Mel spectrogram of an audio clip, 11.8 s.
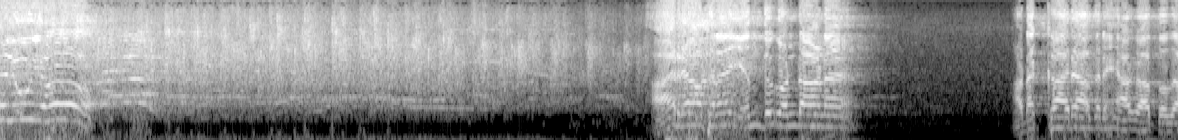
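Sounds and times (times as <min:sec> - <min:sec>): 
church congregation clapping in praise of God: 0:00.0 - 0:07.6
speech: 0:07.8 - 0:08.6, 0:10.1 - 0:11.7.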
